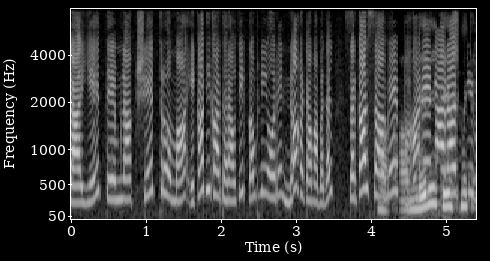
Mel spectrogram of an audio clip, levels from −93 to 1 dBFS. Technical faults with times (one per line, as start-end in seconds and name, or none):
1.45-3.97 time-stretched section
4.29-4.34 echo leak
4.37-5.38 speech suppressed in double talk
5.14-5.33 echo leak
